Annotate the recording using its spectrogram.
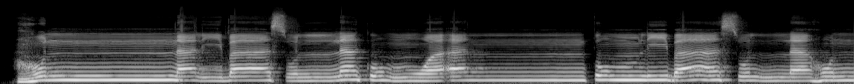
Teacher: Jadi yang dipanjangin, ya, yang digunnahkan itu nunnya. Yang dipanjangin adalah gunnah nunnya, bukan haknya. Karena haknya nggak ada tanda panjang.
